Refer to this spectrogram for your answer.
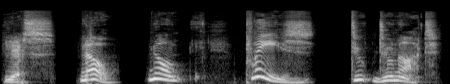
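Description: In a video game, an actor voices a corrupted male ship AI, his raspy, processed voice torn between frightened pleading and a menacing hive voice. The delivery is exaggerated and extremely slow, high-pitched, with pitch swooping wildly.

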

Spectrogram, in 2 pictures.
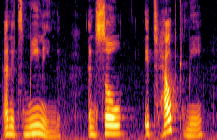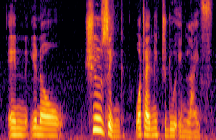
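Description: An older woman from Zambia, a spiritual teacher and studio guest, answering interview questions in a measured, unhurried way on a lapel mic. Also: low-pitched, lively intonation, darkish tone. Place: TV studio, indoors.

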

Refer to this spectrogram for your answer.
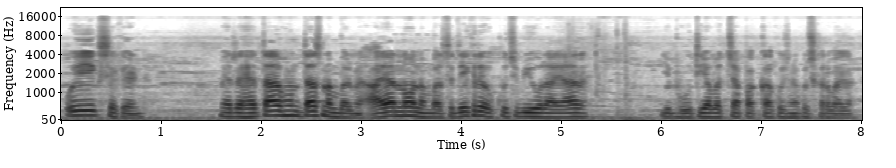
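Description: A young man giving casual, excitable gameplay commentary, chatting in slang and scolding the game's baby character. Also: medium pitch. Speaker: gaming YouTuber.

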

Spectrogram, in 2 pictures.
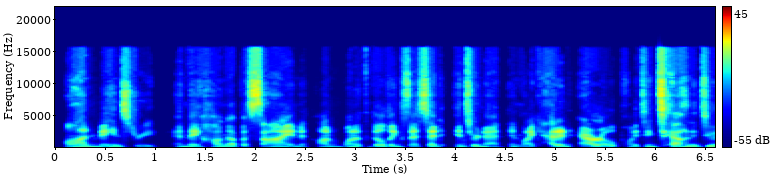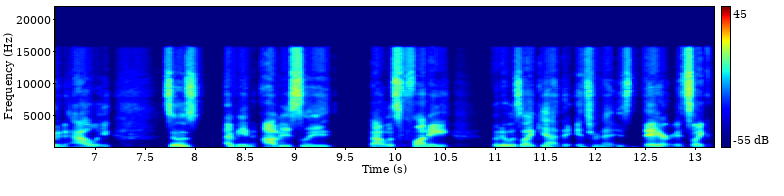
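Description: A man's voice: mid-range voice, no echo. A man in his thirties from Massachusetts, a professor speaking as a guest in a thoughtful, conversational way with many "like" fillers, over a video call. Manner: thoughtful, frequent "like" fillers, expressive hand gestures. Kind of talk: conversational interview answer. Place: home office. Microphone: video call with earbuds.

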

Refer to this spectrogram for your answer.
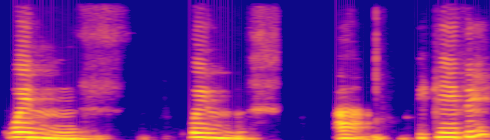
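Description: A woman with a Thai accent tutoring a child in phonics, sounding out English words slowly and patiently. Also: on the high side, vocal fry, a little mellow. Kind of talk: phonics lesson. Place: home tutoring room. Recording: dull lo-fi recording.

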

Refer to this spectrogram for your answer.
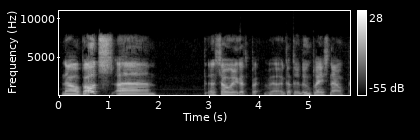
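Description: Meandering through a farming game, a young gaming channel host from the Netherlands speaks with a Dutch accent, stacking fillers, restarting often, and chuckling a lot. His voice is middling in pitch, slow, clear, and resonant with vocal fry, though his home mic sounds a bit dull and muffled.

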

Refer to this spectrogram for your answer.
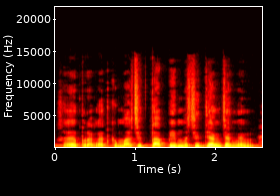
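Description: A man's voice: on the low side, normal speed, creaky, warm tone, faint music behind. A man tells his life story in a casual interview. He speaks earnestly, as if making an emotional confession. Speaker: guest, reformed street thug.

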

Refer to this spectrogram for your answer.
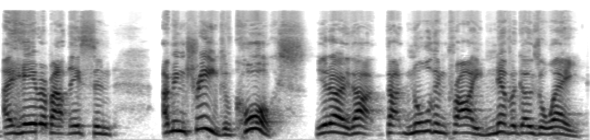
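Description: A man, hosting a political interview over a video call, animated and full of joking asides. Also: sits high, moderate pace. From northern England. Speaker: host. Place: small room indoors. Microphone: studio mic on a boom arm.

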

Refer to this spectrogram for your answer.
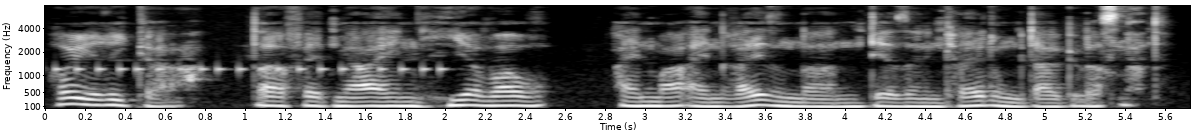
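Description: A man's voice: medium pitch, fairly even intonation, normal speed, dark tone, slight background noise, natural voice. A man voicing a kindly, forgetful elderly female owl shopkeeper in a game, musing in polite, old-fashioned words.

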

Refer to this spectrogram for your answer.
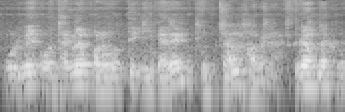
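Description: A man's voice: mid-range voice, fast talker, dark tone. A Bengali-speaking man teaching English pronunciation, patiently spelling out letters and often checking that his students follow. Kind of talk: spoken English pronunciation lesson. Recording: echoey room, distant from mic, faint background hiss.

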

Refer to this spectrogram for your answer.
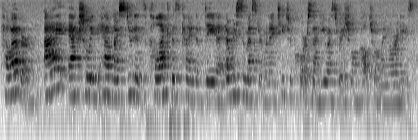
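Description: A middle-aged woman, a professor, delivers a public lecture in a soft, measured voice of medium pitch with fairly even intonation, frequently pausing on ums and restarting phrases. She stands on a dark auditorium stage with a projector screen, holding a handheld mic. The sound comes from a far camera, so it's distant and echoey with room noise from the hall.

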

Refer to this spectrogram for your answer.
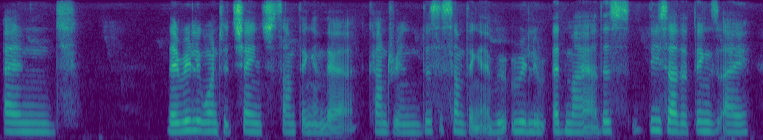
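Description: Jovem alemã hesitante, com sotaque alemão. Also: female voice, medium pitch, flat delivery, moderate pace, gravelly, a little mellow, no room sound. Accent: German. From northern Germany. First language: German. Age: teens. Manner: thoughtful, searching for words, many ums and restarts. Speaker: interview guest, volunteer. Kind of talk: casual interview answers. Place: outdoors in a green garden. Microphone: handheld phone held by interviewer.

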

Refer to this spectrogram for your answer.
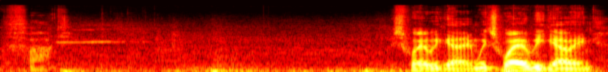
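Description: A man's voice: on the low side, fairly even intonation, slow, a little hiss or hum. A man giving casual let's play commentary as a scared, jumpy horror game streamer who exclaims and swears. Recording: music behind the voice.

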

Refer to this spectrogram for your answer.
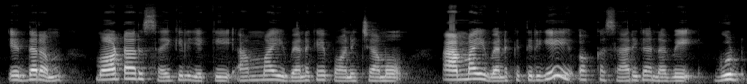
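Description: Woman reading a short story aloud. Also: medium pitch. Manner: voices characters' lines in the same voice. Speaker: story narrator.

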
